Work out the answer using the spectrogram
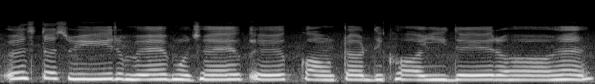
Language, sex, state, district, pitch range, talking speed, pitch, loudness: Hindi, female, Madhya Pradesh, Katni, 215-240 Hz, 100 wpm, 220 Hz, -9 LUFS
